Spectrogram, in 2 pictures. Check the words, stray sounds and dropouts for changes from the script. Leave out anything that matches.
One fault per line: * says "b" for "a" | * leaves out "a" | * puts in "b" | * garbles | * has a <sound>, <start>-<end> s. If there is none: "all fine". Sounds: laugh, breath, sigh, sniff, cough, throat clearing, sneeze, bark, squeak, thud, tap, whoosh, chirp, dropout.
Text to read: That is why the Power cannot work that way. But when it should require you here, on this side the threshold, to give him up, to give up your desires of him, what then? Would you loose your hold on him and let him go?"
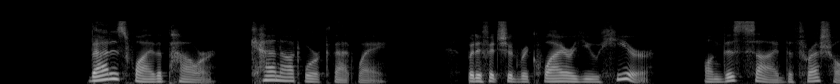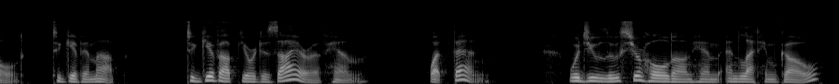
* says "if" for "when"
* says "desire" for "desires"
